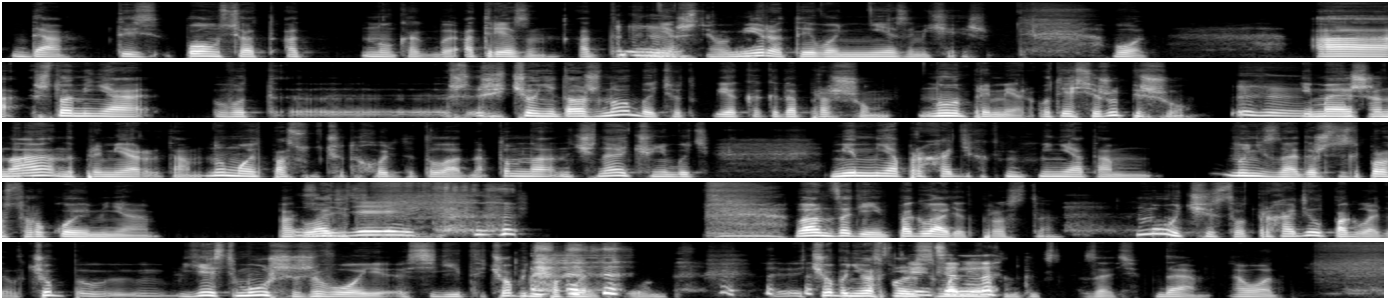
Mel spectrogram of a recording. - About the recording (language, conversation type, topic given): Russian, podcast, Что помогает тебе быстрее начать творить?
- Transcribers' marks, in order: laugh; other background noise; tapping; laugh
